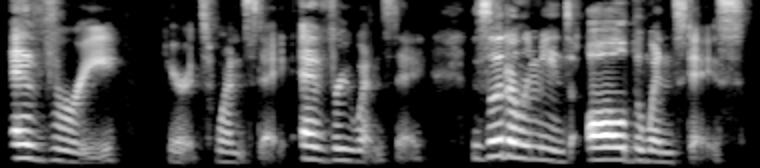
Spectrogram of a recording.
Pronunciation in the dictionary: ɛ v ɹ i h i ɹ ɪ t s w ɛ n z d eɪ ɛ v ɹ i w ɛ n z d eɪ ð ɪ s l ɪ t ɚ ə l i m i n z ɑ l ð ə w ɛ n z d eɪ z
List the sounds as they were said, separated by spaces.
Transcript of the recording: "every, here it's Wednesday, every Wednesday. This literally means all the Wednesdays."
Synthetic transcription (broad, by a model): ɛ v ɹ i h i ɹ ɪ t s w ɛ n z d eɪ ɛ v ɹ i w ɛ n z d eɪ ð ɪ s l ɪ t ɚ l i m i n z ɑ l ð ə w ɛ n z d eɪ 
